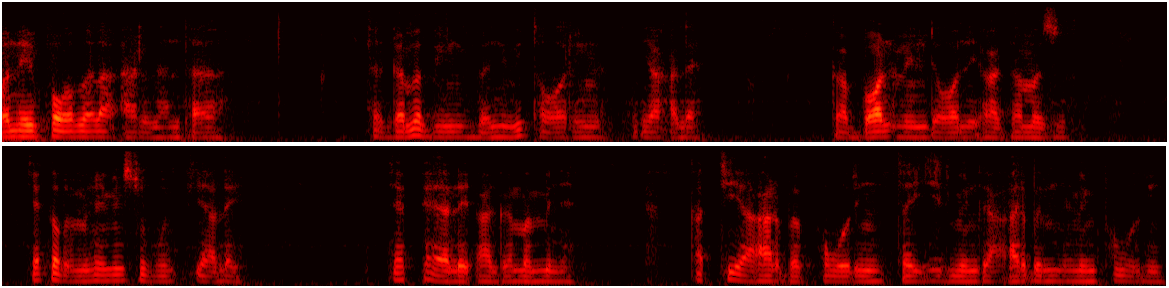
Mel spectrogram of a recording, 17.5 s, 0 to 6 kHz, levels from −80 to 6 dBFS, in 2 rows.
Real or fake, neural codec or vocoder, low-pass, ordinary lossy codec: fake; codec, 16 kHz in and 24 kHz out, 0.6 kbps, FocalCodec, streaming, 4096 codes; 5.4 kHz; MP3, 32 kbps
